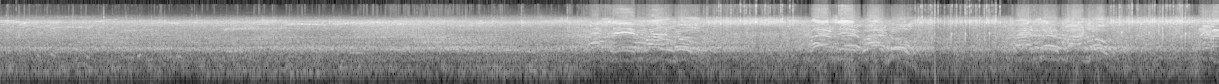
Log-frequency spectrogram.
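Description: A huge stadium crowd chants and sings loudly, echoing around the open stands.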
